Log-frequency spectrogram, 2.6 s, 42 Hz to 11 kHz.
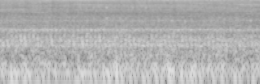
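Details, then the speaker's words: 1971 Jeepster Commando with Dauntless V6, after long ranch storage, on a road trip: steady idle with lopsided exhaust pulse, one cylinder not pulling, with new ticking; misfire traced to a bad spark plug, distributor cap also loose. "we found stuff that was actually wrong we found the bad spark plug"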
